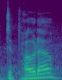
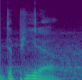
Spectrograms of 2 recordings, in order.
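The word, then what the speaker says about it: Dipoto: If I was DePoto, is how you say it? – Yeah. – I always think I'm going to say it wrong. Same with Scott Servais. – Service. – I always, all the names. – How do you say DePoto wrong? – I was going to say DePito.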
